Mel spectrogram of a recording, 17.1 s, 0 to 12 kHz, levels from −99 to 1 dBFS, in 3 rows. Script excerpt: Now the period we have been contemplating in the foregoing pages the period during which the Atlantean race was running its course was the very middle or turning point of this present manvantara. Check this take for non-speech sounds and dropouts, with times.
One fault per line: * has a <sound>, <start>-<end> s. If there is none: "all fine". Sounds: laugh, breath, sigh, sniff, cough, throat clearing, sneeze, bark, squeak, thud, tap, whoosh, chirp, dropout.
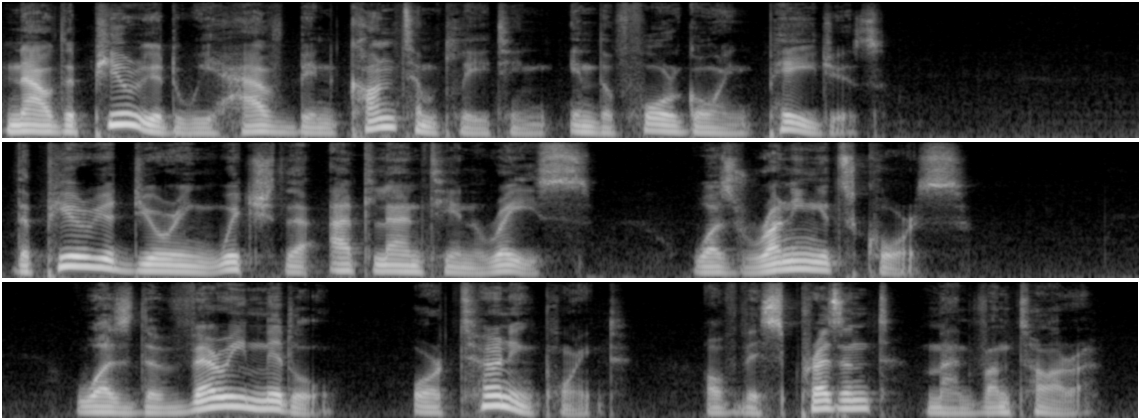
all fine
